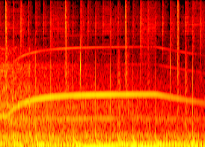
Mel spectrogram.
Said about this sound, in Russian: Тонко, пронзительно взвыла сирена, и стрелок увидел, как по передней части экипажа заскользили красные пульсирующие вспышки света.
